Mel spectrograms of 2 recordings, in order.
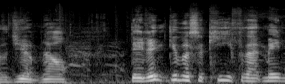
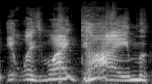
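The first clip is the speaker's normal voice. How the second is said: slow, drawn-out, higher and louder; mad protest; 6 semitones higher, 7 dB louder, much slower than usual. Retold or imitated. Teased kid snapping back at friends, slow and loud. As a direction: insist it, fed up. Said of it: "he'd get mad and go".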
